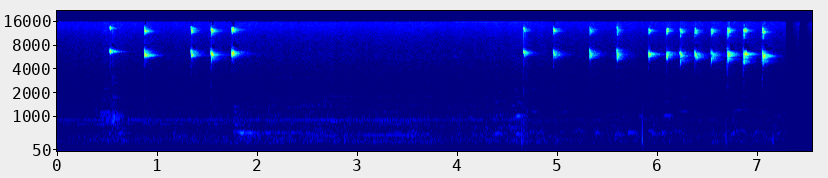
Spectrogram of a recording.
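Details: A cherished pet lovebird chirping: short, shrill, high downslurred notes, a few spaced beats apart, then a quicker run of rapid chirps near the end, over a faint steady low hum.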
